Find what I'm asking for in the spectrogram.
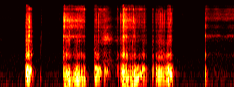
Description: Our wee jack havin a lazy sunday on the couch dreaming away x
